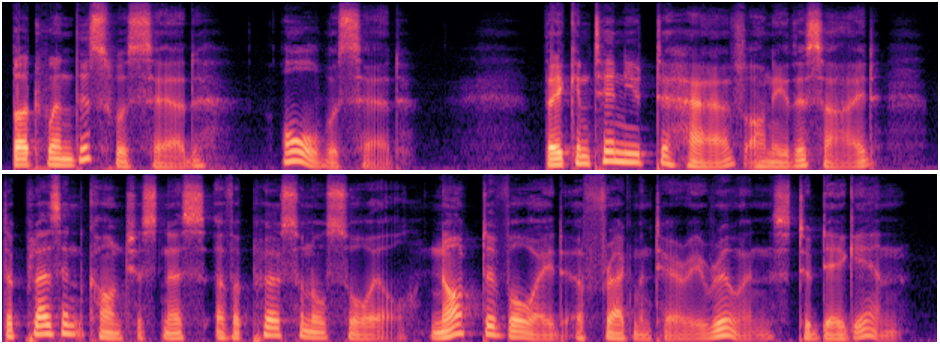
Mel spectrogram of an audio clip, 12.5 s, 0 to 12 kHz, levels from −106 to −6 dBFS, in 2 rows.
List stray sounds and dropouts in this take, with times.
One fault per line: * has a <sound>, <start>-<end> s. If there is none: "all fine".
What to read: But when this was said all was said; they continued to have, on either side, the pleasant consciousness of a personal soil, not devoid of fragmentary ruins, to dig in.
all fine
